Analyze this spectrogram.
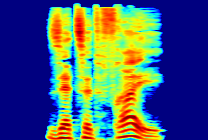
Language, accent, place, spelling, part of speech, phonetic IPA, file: German, Germany, Berlin, setzet frei, verb, [ˌzɛt͡sət ˈfʁaɪ̯], De-setzet frei.ogg
- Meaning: second-person plural subjunctive I of freisetzen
